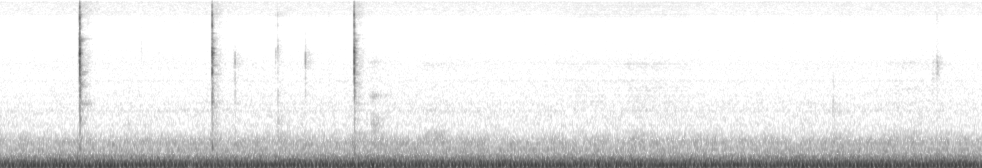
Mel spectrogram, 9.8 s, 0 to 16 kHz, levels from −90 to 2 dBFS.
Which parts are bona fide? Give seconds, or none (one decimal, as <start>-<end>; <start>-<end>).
0.0-5.7; 6.9-9.8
